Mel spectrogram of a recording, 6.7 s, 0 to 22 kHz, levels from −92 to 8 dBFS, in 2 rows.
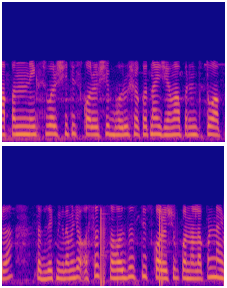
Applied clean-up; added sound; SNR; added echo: none; Chink, clink; 10 dB; none.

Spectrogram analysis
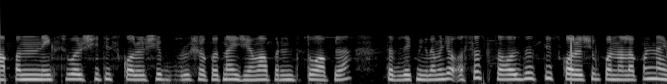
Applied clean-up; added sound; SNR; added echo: neural separator model SepFormer WHAM!.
